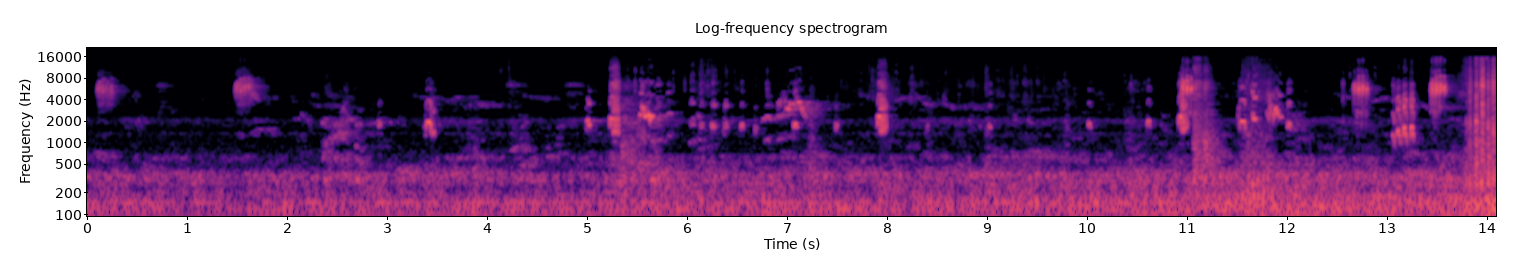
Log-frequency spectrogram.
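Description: Small songbirds chirping and calling in short, high notes scattered throughout, with several sudden louder bursts, the strongest about five and a half and eleven seconds in, over a steady low background hum.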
